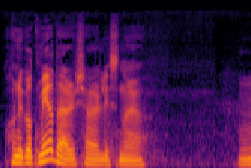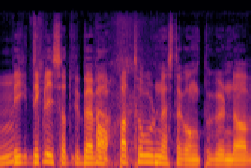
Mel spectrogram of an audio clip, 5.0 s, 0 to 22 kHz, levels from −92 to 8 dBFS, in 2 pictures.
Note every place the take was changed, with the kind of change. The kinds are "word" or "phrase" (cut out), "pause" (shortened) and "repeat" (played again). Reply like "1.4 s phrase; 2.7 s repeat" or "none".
2.9 s word; 3.5 s word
